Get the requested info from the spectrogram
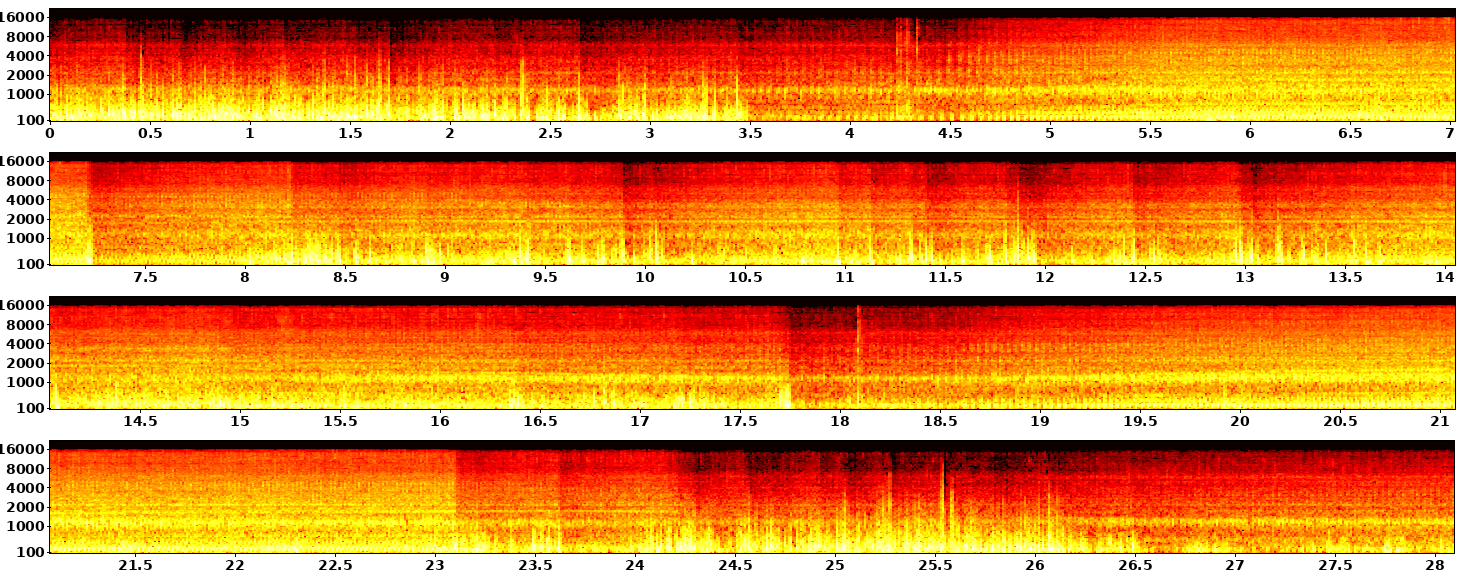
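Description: Motorcycle engine heard from a handlebar-mounted camera. Wind buffets the microphone at the start and near the end. In between, the engine note climbs twice as the bike accelerates.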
